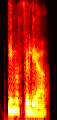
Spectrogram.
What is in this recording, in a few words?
"haemophilia", Indian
